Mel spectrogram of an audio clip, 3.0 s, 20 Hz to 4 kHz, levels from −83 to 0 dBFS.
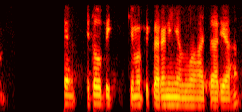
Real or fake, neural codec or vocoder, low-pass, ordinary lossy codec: real; none; 3.6 kHz; none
